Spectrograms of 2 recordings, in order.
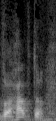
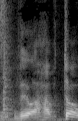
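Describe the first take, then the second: First: The stress is on the 'hav' syllable. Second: The stress is on the last syllable. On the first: The speaker calls it wrong. "as opposed to the hey, which most people read the word ve'ahavto" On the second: The speaker calls it right. "the correct pronunciation is ve'ahavto, which means you're accenting, you're lengthening the last syllable of the word"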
